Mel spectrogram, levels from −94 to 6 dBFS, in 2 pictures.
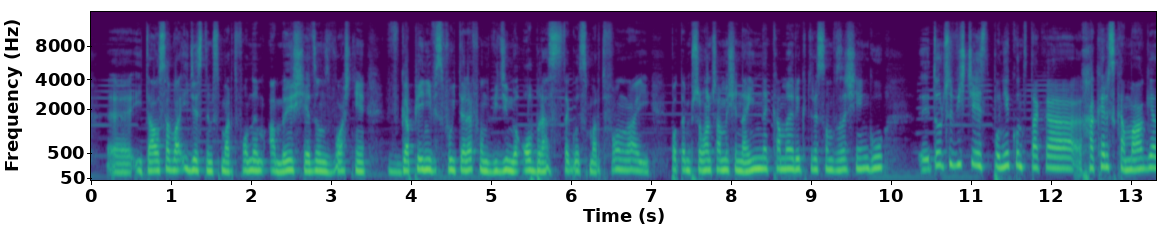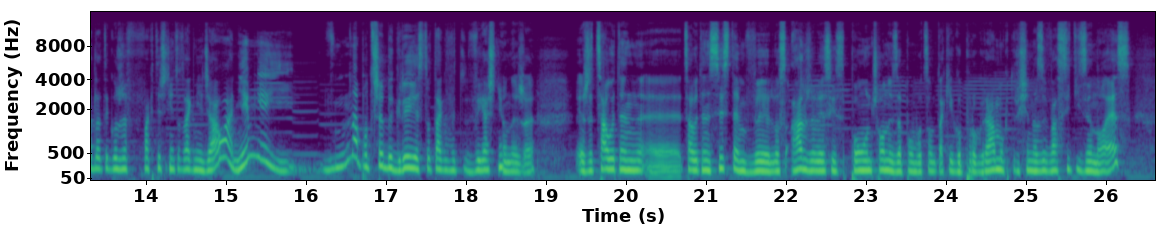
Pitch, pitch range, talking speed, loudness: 175 Hz, 160-190 Hz, 170 wpm, -26 LUFS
